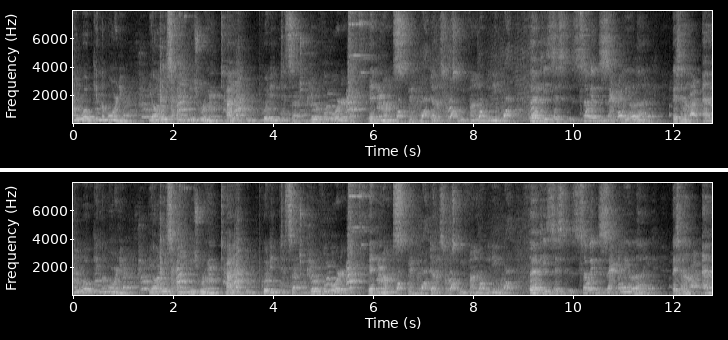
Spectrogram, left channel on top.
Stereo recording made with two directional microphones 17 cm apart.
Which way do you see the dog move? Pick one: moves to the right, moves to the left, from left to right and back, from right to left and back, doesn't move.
moves to the left.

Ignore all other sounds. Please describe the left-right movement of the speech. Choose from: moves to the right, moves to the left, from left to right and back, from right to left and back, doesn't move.
moves to the right.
